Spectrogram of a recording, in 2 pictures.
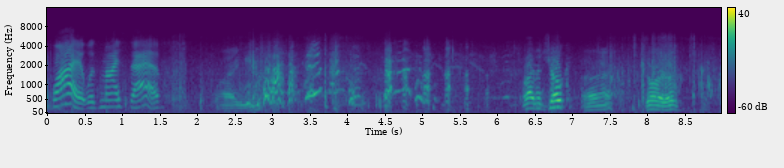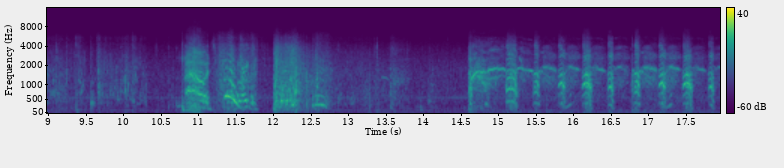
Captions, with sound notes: - Why? It was mine's to have. - Why, you. (Laura laughs) (Theodore laughs) - Private joke? - Huh? Sort of. Now it's public! (water splashes) (laughs)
